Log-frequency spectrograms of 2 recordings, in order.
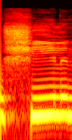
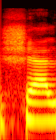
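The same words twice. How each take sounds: First: शील with a long ee vowel; wrong pronunciation. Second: Said in the usual way. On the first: Shown as a demonstration. Teacher shows the misreading of shell, mispronounced शील. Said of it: "इसको शील नहीं पढ़ेंगे". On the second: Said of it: "शैल पढ़ेंगे".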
